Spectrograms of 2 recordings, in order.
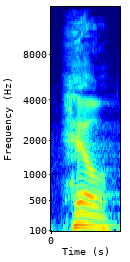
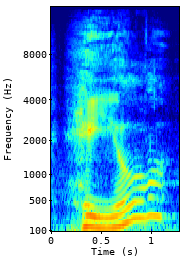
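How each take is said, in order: First: Said in the usual way. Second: "Heal" stretched into two syllables, louder. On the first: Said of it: "used to pronounce his name as if". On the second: Retold or imitated. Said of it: "like it had two syllables in it".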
